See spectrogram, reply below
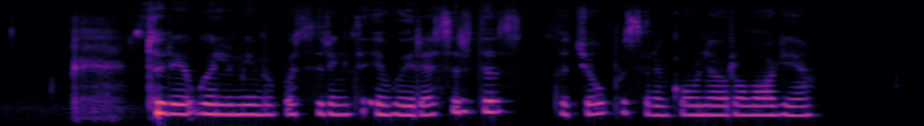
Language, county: Lithuanian, Panevėžys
